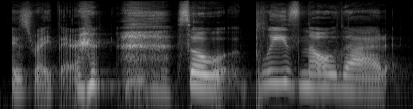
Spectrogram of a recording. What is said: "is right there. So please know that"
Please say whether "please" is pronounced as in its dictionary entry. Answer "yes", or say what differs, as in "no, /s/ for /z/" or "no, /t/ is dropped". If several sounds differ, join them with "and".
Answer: yes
